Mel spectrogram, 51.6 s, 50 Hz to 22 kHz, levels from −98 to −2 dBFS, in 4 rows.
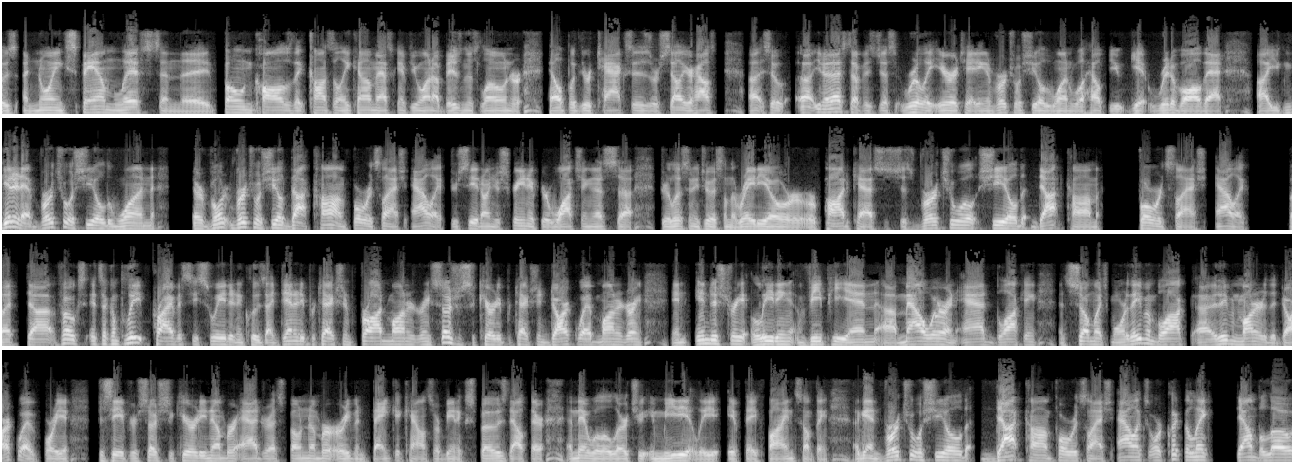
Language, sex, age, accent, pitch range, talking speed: English, male, 30-49, American, 90-110 Hz, 205 wpm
